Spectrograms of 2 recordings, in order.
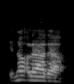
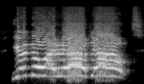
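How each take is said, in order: First: Said in the usual way. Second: Loud, slow, high barked order; mock shout. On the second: Comic shout at latecomers stuck in traffic. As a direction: yell it like a bouncer barring the door.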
